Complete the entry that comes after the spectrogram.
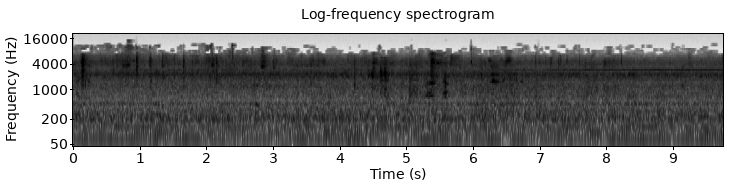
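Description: Steady, loud interior rumble of a 683 series limited express train, the Shirasagi No. 14 running from Toyama to Nagoya, in motion: a dense low roar with faint rhythmic rail clatter and occasional higher squeals over about ten seconds, no clear voices.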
